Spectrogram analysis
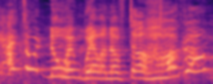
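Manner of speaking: high, giggling self-mockery; laughing inner thought. Recalling hugging Tim Robbins, laughing at himself. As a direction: laugh through the embarrassed thought. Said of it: "And I'm like".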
